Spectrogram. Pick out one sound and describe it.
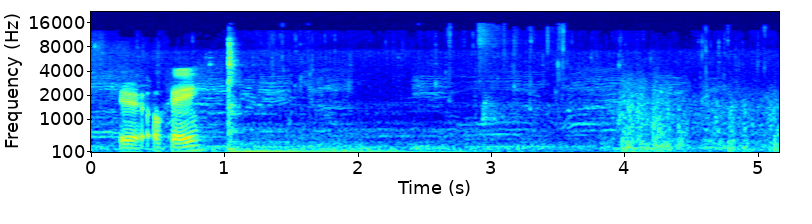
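Water splashes and sloshes in a basin.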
